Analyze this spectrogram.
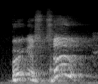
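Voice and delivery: high, loud mock voice; hammed-up delighted wife; imitating eager wife. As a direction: order it with gusto. Wife orders margaritas.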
